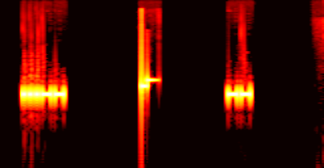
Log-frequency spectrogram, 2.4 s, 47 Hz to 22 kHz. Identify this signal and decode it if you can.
Morse code, heard as a keyed tone, about 49 wpm, 700 Hz. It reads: 3 M
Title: Single Letter-Number - Rapid-Fire 50wpm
